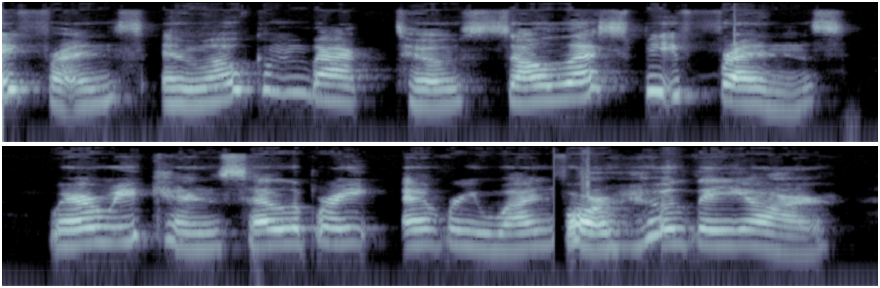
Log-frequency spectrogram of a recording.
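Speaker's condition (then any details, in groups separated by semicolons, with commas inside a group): Cerebral palsy; hard to talk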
